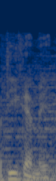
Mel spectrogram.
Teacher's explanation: vocal que lleva el acento por ejemplo en la palabra dígame la sílaba tónica es la primera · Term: palabras sobreesdrújulas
